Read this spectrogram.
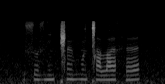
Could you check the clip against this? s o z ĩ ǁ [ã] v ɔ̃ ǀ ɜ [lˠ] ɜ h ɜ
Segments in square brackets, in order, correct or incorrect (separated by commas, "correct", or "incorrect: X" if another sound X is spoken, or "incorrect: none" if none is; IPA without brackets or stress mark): incorrect: ə̃, correct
